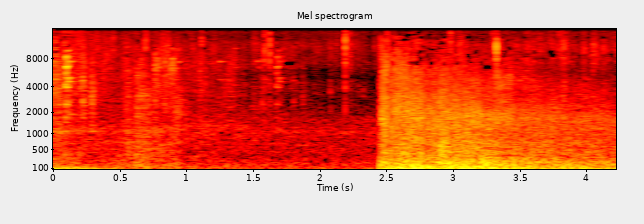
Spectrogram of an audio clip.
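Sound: car explosion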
